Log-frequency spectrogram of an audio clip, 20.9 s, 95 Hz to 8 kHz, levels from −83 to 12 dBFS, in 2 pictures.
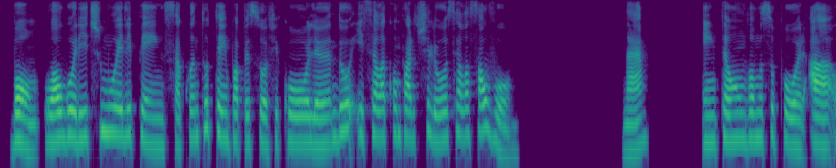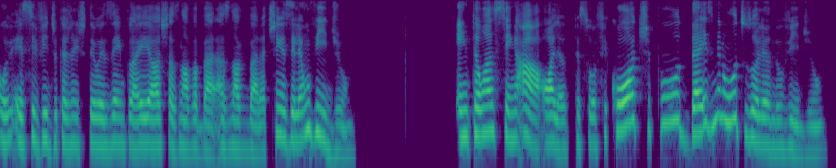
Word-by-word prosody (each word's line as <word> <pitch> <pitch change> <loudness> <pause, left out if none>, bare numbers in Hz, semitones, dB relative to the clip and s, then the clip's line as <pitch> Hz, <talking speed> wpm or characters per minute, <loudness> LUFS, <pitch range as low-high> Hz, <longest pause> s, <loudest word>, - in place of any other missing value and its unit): Bom, 180 -6 +6
o 195 0 +3
algoritmo, 215 +4 +3
ele 225 +1 +1
pensa 180 -5 -5
quanto 220 +6 -4
tempo 220 -7 -2
a 200 - +3
pessoa 185 0 -2
ficou 190 0 -1
olhando 185 +7 +2
e 225 -1 -5
se 225 +3 -3
ela 215 0 +3
compartilhou, 215 -2 -2
se 225 +4 -7
ela 230 0 0
salvou. 215 - 0 1.4
Né? 150 +6 -1 0.7
Então 200 +2 0
vamos 205 0 -2
supor, 195 -6 -1
ah, 185 -1 +5
o 185 - +1
esse 195 0 -3
vídeo 195 -1 -6
que 190 - -4
a - - -2
gente 180 0 -10
deu 180 -1 -1
o - - +1
exemplo, 180 +1 -3
aí, 175 +2 +1
"ache 175 +1 0
as 170 -2 -4
nova 165 0 -3
ba 155 -2 -1
as 165 -2 -5
9 160 -2 -3
baratinhas", 165 +8 -3
ele 200 -1 0
é - - 0
um 265 - 0
vídeo. 150 - -6 1.3
Então 225 +2 +2
assim: 235 -4 0
"Ah, 190 -8 +4
olha, 190 -4 +4
a - - -16
pessoa 180 +1 -8
ficou, 260 - +6
tipo, 315 +2 -4
10 235 +6 +3
minutos 335 -8 -1
olhando 180 -5 -1
o - - -11
vídeo". 140 -3 -10
195 Hz, 165 wpm, -23 LUFS, 175-225 Hz, 1.4 s, Bom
